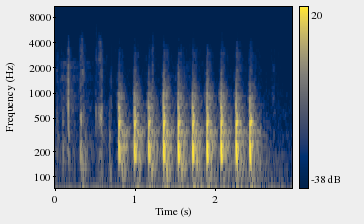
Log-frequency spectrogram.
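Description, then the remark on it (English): Someone knocks on Captain Gardner's office door, about a dozen firm, evenly spaced raps in a quick steady rhythm lasting a few seconds, with no voices. “He isn't here. We'll knock again.”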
